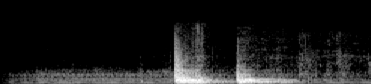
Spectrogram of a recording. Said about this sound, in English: The rowing boat knocks against the hull.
